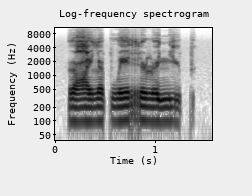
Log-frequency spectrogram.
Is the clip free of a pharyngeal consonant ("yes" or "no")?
no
